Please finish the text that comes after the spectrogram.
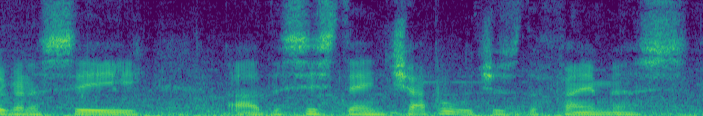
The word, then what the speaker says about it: Sistine: And it's called Sistine, not 16. Many people think it's 16.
